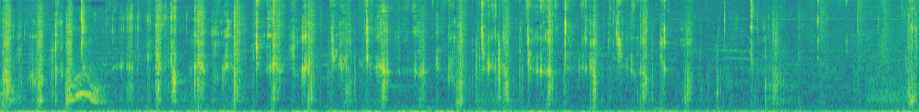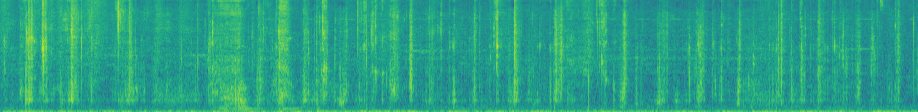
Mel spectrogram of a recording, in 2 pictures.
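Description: Close-miked eating: a whole shell-on shrimp being bitten and chewed, with dense crunching and wet mouth clicks throughout.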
